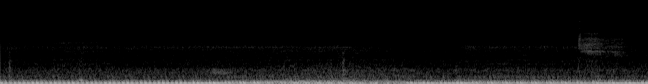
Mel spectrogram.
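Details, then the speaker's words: 2017–2018 Subaru WRX STI boxer at idle: very low, lumpy idle with a deep droning rumble and uneven shake, whole car vibrating; owner blames the idle speed set by the factory software and plans a tuner fix. "good morning these cars never fail to amaze me like I'm sitting here the entire Kyser vibrating do you hear this it's idling solo"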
